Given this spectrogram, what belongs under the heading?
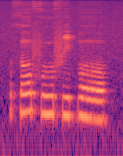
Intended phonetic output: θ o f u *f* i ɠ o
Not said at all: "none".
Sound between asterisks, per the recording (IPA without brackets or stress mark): f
